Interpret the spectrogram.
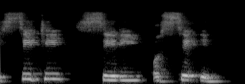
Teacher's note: What's variable is the tapping, flapping, and glottaling.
